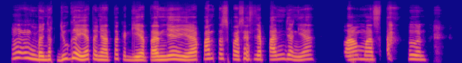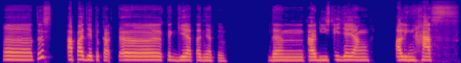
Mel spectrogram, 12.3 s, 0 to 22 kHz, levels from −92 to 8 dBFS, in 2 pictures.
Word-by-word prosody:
Hmm, 330 Hz, -4 st, 0 dB
banyak 230 Hz, +1 st, +3 dB
juga 285 Hz, -, +2 dB
ya 245 Hz, +3 st, +5 dB
ternyata 255 Hz, +2 st, 0 dB
kegiatannya 215 Hz, +2 st, +4 dB, 0.2 s
ya. 220 Hz, -, +5 dB
Pantas 290 Hz, +2 st, -1 dB
prosesnya 250 Hz, 0 st, 0 dB
panjang 255 Hz, 0 st, 0 dB
ya. 245 Hz, +3 st, -1 dB, 0.5 s
Lama, 245 Hz, +2 st, +2 dB
setahun. 255 Hz, -1 st, -5 dB, 0.5 s
Eee, 230 Hz, -1 st, -1 dB
terus 390 Hz, +2 st, -5 dB, 0.2 s
apa 245 Hz, +1 st, +2 dB
aja 230 Hz, -1 st, -1 dB
tuh, 225 Hz, -, -9 dB
Kak, 200 Hz, -, -3 dB
eee, 220 Hz, -1 st, +1 dB
kegiatannya 200 Hz, -2 st, -2 dB
tuh 165 Hz, -1 st, -13 dB, 0.6 s
dan, 195 Hz, 0 st, -3 dB
tradisinya 205 Hz, +2 st, -1 dB
yang 205 Hz, 0 st, -1 dB, 0.4 s
paling 210 Hz, -1 st, +2 dB
khas? 210 Hz, -1 st, 0 dB
225 Hz, 130 wpm, -22 LUFS, 210-255 Hz, 0.6 s, ya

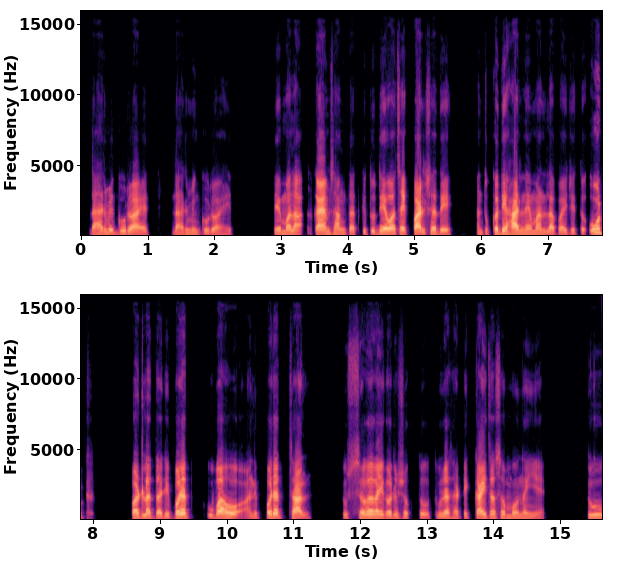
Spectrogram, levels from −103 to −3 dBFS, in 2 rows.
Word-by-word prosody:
धार्मिक 200 Hz, +8 st, -3 dB
गुरु 180 Hz, -1 st, -3 dB
आहेत, 155 Hz, -2 st, 0 dB, 0.4 s
धार्मिक 160 Hz, +2 st, -6 dB
गुरु 155 Hz, 0 st, -6 dB
आहेत. 150 Hz, 0 st, -10 dB, 0.6 s
ते 175 Hz, -, -1 dB
मला 185 Hz, +2 st, 0 dB, 0.2 s
कायम 190 Hz, +3 st, +6 dB
सांगतात, 165 Hz, -4 st, -4 dB
की 165 Hz, -, -10 dB
तू 185 Hz, -, -3 dB
देवाचा 180 Hz, +1 st, +3 dB
एक 190 Hz, -, 0 dB
पार्षद 170 Hz, +1 st, +4 dB
आहे 150 Hz, -1 st, 0 dB, 0.4 s
आणि 150 Hz, -, -12 dB
तू -, -, -9 dB
कधी 180 Hz, +3 st, +4 dB
हार 175 Hz, 0 st, +8 dB
नाही 180 Hz, 0 st, -3 dB
मानला 160 Hz, -2 st, -2 dB
पाहिजे. 155 Hz, -1 st, -6 dB
"तर -, -, -5 dB
उठ, 260 Hz, +3 st, +1 dB, 0.6 s
पडला 180 Hz, +1 st, +3 dB
तरी 175 Hz, -2 st, 0 dB
परत 230 Hz, +5 st, +8 dB, 0.3 s
उभा 200 Hz, +3 st, +4 dB
हो 180 Hz, -4 st, +3 dB
आणि 155 Hz, +1 st, -8 dB
परत 210 Hz, +6 st, +4 dB, 0.2 s
चाल." 155 Hz, -7 st, +4 dB, 0.5 s
तू 170 Hz, -, -10 dB
सगळं 190 Hz, +6 st, 0 dB
काही 215 Hz, -2 st, +3 dB
करू 190 Hz, -1 st, -3 dB
शकतो. 165 Hz, -3 st, -9 dB
तुझ्यासाठी 165 Hz, +1 st, -5 dB
काहीच 205 Hz, +2 st, +4 dB
असंभव 185 Hz, -2 st, -4 dB
नाही 170 Hz, -3 st, -8 dB
आहे. -, -, -12 dB, 0.7 s
तू 190 Hz, +2 st, -2 dB
175 Hz, 170 wpm, -22 LUFS, 160-190 Hz, 0.7 s, हार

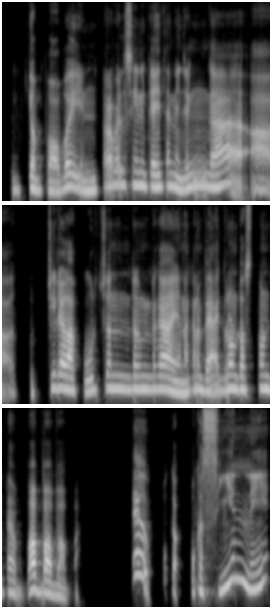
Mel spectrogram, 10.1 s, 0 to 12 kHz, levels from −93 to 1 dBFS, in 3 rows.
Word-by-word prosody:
అయ్యా 135 Hz, +4 st, -2 dB, 0.2 s
బాబోయ్! 145 Hz, +9 st, +1 dB
ఇంటర్వెల్ 135 Hz, +11 st, -2 dB
సీనుకైతే 180 Hz, -2 st, 0 dB
నిజంగా 170 Hz, +4 st, 0 dB, 0.5 s
ఆహ్, -, -, -2 dB, 0.2 s
కూర్చీలు 160 Hz, +10 st, -4 dB
అలా 175 Hz, -1 st, +7 dB
కూర్చుంటుంటడగా 180 Hz, +2 st, 0 dB, 0.2 s
ఎనకనా 140 Hz, +5 st, -1 dB
బ్యాక్‌గ్రౌండ్ 180 Hz, +2 st, +1 dB
వస్తుంటే 180 Hz, +1 st, -3 dB
అబ్బబ్బబాబ్బా! 175 Hz, -9 st, +3 dB, 0.8 s
ఏవ్ 410 Hz, -, +2 dB, 0.2 s
ఒక -, -, -23 dB, 0.3 s
ఒక 195 Hz, -, -2 dB
సీన్‌ని, 260 Hz, -, 0 dB
180 Hz, 100 wpm, -25 LUFS, 165-190 Hz, 0.8 s, అలా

